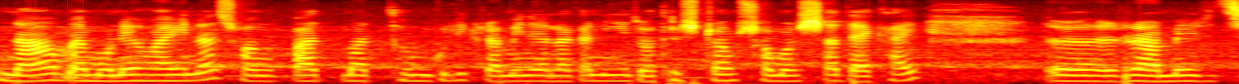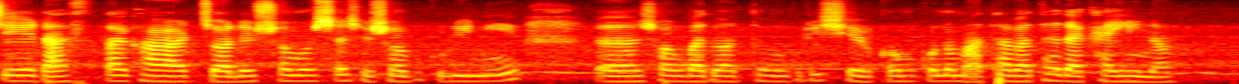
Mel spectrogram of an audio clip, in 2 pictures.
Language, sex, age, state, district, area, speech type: Bengali, female, 30-45, West Bengal, Purulia, rural, spontaneous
